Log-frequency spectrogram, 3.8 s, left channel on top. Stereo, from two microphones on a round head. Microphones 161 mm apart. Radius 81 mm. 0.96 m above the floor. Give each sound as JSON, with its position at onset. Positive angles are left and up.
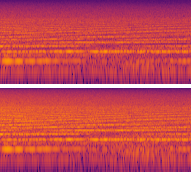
{"t": 0.0, "sound": "a drone", "side_deg": -45}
